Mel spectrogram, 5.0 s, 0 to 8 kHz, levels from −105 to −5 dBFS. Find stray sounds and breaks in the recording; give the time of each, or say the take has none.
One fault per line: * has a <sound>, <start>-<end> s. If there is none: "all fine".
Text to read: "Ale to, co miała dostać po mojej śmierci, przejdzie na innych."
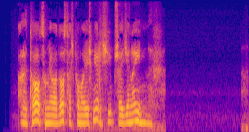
all fine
